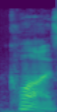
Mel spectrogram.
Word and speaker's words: Quas: Quas a noun both singular and plural referring to anything strange in congruous or peculiar. At its heart it is the unknown the mysterious. It rhymes with oz to a traveler.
